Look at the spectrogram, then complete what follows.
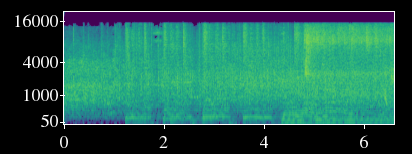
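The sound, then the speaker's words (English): A shower runs with a steady, loud hiss of spraying water, while low tonal notes come in short phrases over it, growing busier toward the end. “So then, Tim spent 20 minutes in the shower and another 10 minutes powdering, spraying, and clipping.”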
